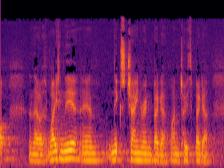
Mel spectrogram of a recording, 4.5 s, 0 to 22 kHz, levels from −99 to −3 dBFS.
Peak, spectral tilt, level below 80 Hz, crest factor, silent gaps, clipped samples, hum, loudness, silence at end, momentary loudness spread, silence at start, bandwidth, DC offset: -8 dBFS; -5 dB/octave; -56 dBFS; 16 dB; none; under 0.1%; none; -23 LUFS; 0 s; 10 LU; 0 s; 15 kHz; under 0.1%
